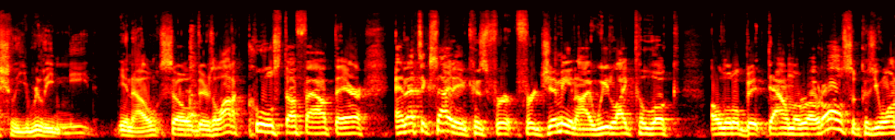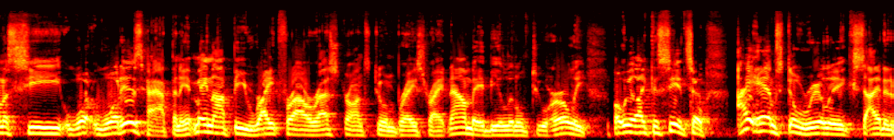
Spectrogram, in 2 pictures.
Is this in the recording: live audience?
no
